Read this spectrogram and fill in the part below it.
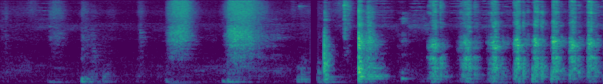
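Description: Blouse fabric is cut for tailoring, with scissors snipping through cloth: a few separate rustling cuts and slides at first, then a quick run of regular, evenly spaced crisp snips, close and fairly quiet with no talking.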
